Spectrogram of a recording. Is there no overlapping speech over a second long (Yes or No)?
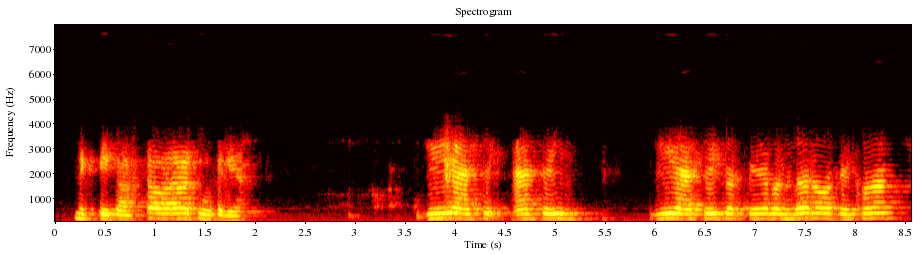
Yes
